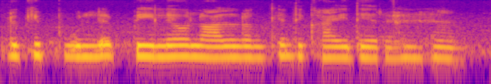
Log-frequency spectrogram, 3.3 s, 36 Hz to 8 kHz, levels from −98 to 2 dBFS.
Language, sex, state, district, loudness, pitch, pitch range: Hindi, female, Maharashtra, Mumbai Suburban, -16 LUFS, 210 Hz, 195-215 Hz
